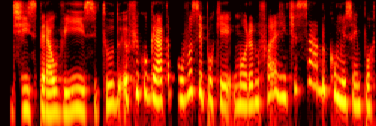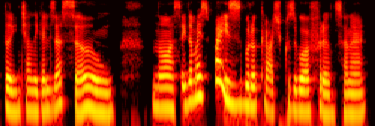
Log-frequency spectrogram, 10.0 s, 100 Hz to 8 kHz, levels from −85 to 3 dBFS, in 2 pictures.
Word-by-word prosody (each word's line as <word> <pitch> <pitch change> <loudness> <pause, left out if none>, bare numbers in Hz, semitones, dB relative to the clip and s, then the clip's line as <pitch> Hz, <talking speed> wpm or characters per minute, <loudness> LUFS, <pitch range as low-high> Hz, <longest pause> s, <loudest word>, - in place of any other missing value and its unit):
de 180 +2 0
esperar 175 -1 +3
o - - +3
visto 170 +2 -1
e - - -13
tudo, 210 +5 -3
eu 250 - +3
fico 315 +2 -2
grata 265 0 +4
por 250 -1 -1
você 330 +1 +2
porque, 240 -5 -2
morando 205 +2 -1
fora, 275 +5 -4
a - - -3
gente 275 +5 -3
sabe 365 -1 -1
como 280 -7 +2
isso 230 0 0
é - - -1
importante, 180 -4 -2
a - - -3
legalização. 170 -1 0 0.5
Nossa, 190 0 -1
ainda 230 - +1
mais 280 +1 +3
países 255 - +4
burocráticos 190 -3 -2
igual 175 -1 +3
a 170 - 0
França, 155 -3 -4
né? 155 +1 -3
195 Hz, 190 wpm, -23 LUFS, 170-250 Hz, 0.5 s, grata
